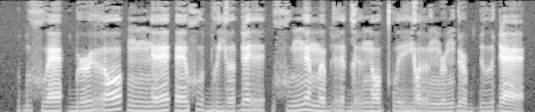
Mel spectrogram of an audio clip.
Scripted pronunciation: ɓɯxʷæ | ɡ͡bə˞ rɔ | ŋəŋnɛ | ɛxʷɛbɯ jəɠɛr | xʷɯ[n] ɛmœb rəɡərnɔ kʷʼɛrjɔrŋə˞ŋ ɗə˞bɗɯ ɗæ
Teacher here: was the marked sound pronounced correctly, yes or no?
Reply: no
